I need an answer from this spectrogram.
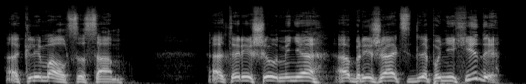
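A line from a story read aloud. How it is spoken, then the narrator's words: Giggling old man. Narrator (Russian): Старик хихикнул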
